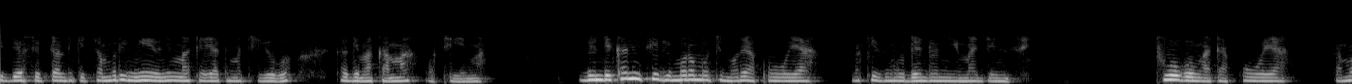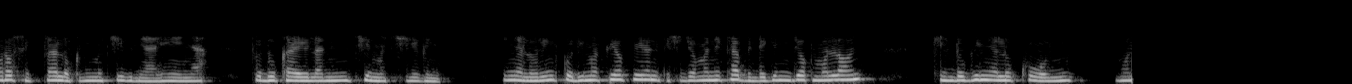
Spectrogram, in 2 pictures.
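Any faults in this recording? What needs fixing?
The speech runs through an AMR narrowband mobile codec for its whole length, and the damage is heavy. Nothing above 3.8 kHz survives, and the voice is buzzy and synthetic. The codec rebuilds speech from a vocal-tract model excited by a few pulses per short subframe, and at this quality that fits a low rate, around 6.7 kbps. Plain low-pass filtering would only dull the sound; this codec also adds a metallic, pulse-driven roughness. Prevention: capture or transfer the audio over a wideband path instead of a 2G/3G-style narrowband mobile link.

An audio dropout to silence begins at 24.83 s and lasts to the end of the clip. The sound cuts off mid-flow into silence with no room tone, most likely because the input was lost through a disconnected device, a failed link or a mute while recording carried on writing silence. A pause or a fade would keep some background noise or taper off, but this drops abruptly to silence and stays there. 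Prevention: monitor input levels during capture and secure the connection so the source cannot drop out unnoticed.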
